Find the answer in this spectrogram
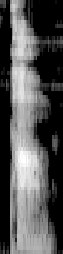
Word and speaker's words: palm: An example might be palm. In this case, the L you will notice is not pronounced at all. Palm or calm.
